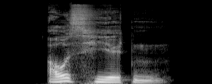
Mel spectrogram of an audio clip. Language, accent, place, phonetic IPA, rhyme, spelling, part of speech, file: German, Germany, Berlin, [ˈaʊ̯sˌhiːltn̩], -aʊ̯shiːltn̩, aushielten, verb, De-aushielten.ogg
- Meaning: inflection of aushalten: 1. first/third-person plural dependent preterite 2. first/third-person plural dependent subjunctive II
